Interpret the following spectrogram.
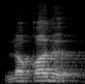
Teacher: وَهَذَا الْبَلَدِ الْأَمِينِ لَقَدْ خَلَقْنَا الْإِنسَانَ فِي أَحْسَنِ تَقْوِيمٍ، لقد قاف حروف مستعلیہ ہے، پر پڑھا جائے گا۔ دال ساکن پر قلقلہ کریں گے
